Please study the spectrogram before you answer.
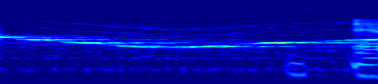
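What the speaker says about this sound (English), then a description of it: "we got the sound of sirens going on" Police sirens wail in a long, slow rising and falling tone at a moderate distance, fairly faint, with a brief burst of other noise near the end.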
